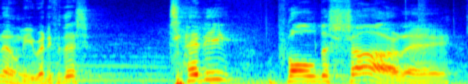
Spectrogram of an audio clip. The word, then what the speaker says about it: Baldassarre: Teddy Baldassarre. AKA Baldassarre, right? You're actually more correct in the actual pronunciation.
